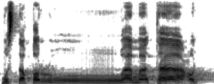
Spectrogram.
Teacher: Q mustaq tanwin bertemu wau namanya idgham Bi gunna wajib dengung cara membacanya masukkan suara tanwinnya ke dalam huruf wau disertai dengung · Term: idgham bi gunnah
